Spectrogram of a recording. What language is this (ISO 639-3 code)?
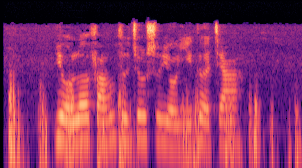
zho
